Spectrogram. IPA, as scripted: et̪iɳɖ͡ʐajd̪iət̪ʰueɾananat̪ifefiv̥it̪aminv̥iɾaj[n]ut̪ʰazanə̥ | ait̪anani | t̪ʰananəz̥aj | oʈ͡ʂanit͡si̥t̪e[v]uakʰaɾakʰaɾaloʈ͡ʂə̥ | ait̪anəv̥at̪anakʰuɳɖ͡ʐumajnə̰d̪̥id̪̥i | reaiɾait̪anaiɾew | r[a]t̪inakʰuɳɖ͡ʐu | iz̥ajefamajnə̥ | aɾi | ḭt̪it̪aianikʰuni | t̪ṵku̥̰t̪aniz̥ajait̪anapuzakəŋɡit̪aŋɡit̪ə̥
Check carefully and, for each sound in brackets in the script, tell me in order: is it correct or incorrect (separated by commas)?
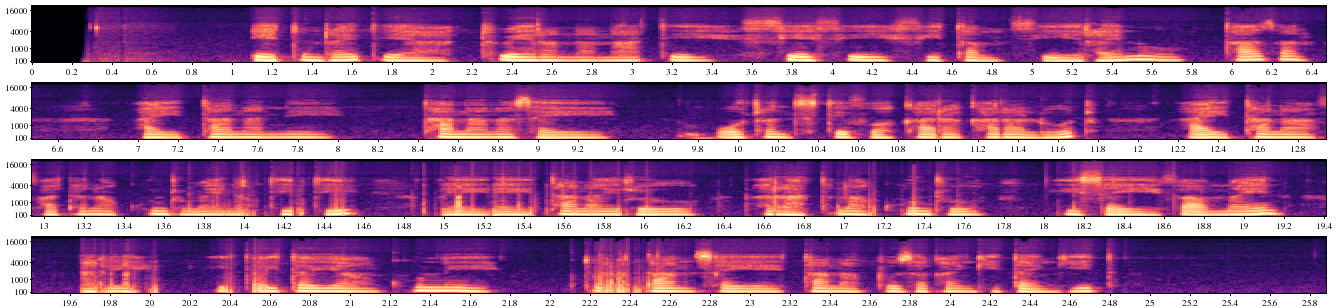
correct, correct, correct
